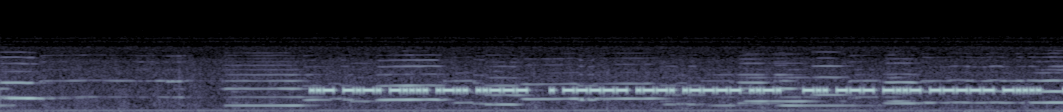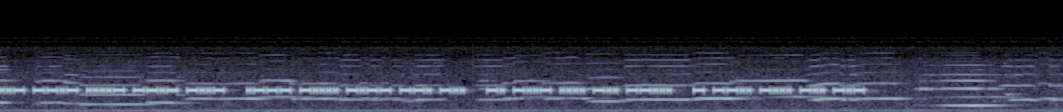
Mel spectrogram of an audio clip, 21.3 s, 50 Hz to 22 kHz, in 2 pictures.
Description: Morse code, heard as a keyed tone, machine-sent, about 36 wpm, 830 Hz. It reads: UC6L2 E0P1F DOX06 UQ4QX J6YGD NXHD7 TZBDK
